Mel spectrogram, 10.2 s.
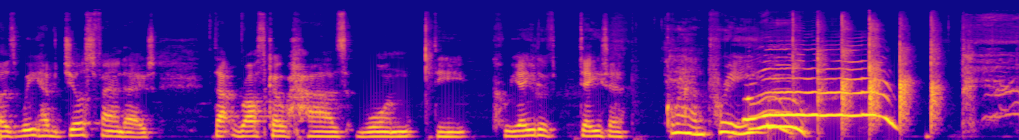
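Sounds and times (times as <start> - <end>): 
speech: 0.0 - 8.2
people cheering: 7.4 - 9.2
people clapping: 7.4 - 10.1.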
